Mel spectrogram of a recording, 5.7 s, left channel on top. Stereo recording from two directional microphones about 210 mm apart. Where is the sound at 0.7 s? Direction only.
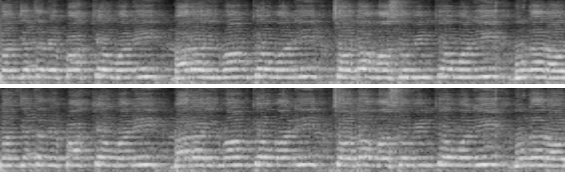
55° left (ahead or behind).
